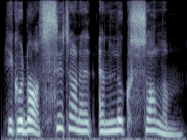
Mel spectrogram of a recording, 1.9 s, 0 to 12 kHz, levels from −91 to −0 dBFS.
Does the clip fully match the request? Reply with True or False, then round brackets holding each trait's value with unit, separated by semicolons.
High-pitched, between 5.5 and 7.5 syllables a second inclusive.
True (215 Hz; 5.8 syllables/s)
